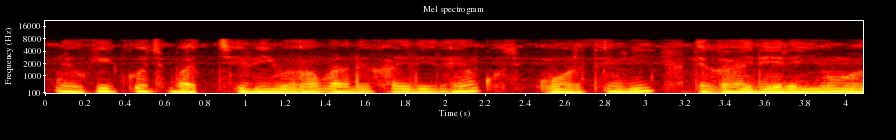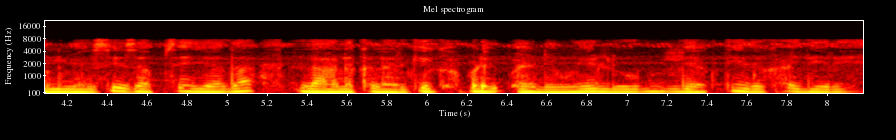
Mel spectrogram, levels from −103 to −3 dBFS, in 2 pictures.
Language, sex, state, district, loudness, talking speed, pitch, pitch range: Hindi, male, Chhattisgarh, Korba, -35 LUFS, 250 wpm, 145 Hz, 140-155 Hz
